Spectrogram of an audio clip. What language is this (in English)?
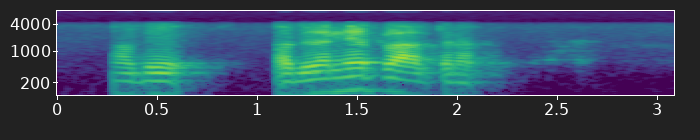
Malayalam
